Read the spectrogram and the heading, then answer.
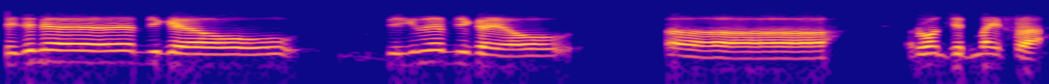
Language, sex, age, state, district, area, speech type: Bodo, male, 45-60, Assam, Kokrajhar, rural, conversation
